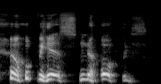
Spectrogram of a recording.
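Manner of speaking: Copious Notes drawn out high and slow through a laugh; delighted, laughing echo of the name; laughing repeat. Real, not acted. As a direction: savour Copious Notes while cracking up. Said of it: "That's a great name for a jazz musician".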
